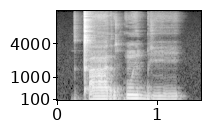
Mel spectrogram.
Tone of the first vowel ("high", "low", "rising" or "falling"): low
